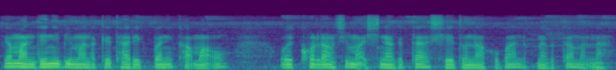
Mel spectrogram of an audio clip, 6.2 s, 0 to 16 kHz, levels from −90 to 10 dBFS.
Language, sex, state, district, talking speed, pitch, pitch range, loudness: Garo, male, Meghalaya, South Garo Hills, 135 wpm, 105 Hz, 95-110 Hz, -20 LUFS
